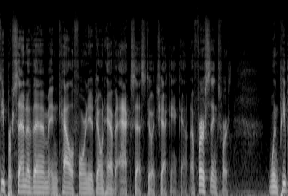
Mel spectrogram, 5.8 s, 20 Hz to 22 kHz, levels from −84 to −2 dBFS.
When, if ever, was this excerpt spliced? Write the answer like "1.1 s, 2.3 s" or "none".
none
